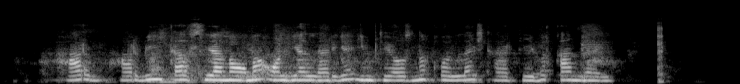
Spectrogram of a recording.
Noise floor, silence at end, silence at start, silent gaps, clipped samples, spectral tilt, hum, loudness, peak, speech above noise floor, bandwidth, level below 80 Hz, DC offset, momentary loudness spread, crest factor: -74 dBFS; 0.75 s; 0.55 s; none; under 0.1%; -8 dB/octave; none; -18 LUFS; 0 dBFS; 57 dB; 7 kHz; -64 dBFS; under 0.1%; 13 LU; 18 dB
